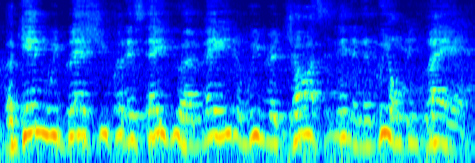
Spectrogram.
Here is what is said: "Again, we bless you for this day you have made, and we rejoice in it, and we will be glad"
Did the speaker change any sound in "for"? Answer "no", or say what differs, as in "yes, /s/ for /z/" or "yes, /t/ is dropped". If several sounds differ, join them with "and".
no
